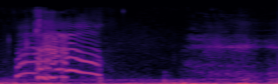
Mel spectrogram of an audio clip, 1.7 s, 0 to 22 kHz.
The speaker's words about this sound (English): The old meow. The 19-year-old meow.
